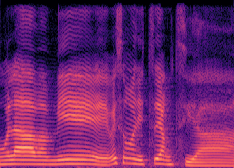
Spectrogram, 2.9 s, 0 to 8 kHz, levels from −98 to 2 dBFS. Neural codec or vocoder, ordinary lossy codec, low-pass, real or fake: none; none; none; real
